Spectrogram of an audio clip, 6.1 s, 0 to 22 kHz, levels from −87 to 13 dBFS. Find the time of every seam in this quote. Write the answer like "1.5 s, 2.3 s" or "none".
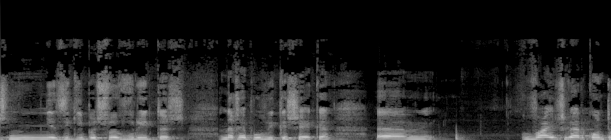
2.2 s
